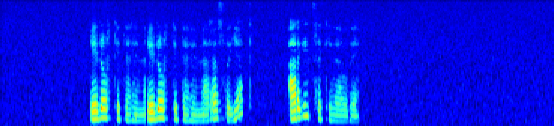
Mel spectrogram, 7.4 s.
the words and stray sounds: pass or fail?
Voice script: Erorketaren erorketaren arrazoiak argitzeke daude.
pass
